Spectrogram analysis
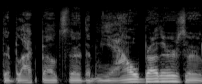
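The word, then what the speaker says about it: Miyao: Like Meow, like a kitty cat meow? But it's like Sao Paulo, Meow. But Okay. it's not really like meow meow cat.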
